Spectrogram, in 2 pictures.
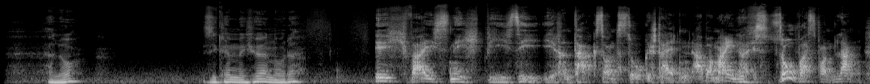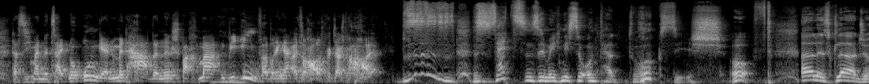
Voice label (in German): Haltungen Chargen Dialekte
